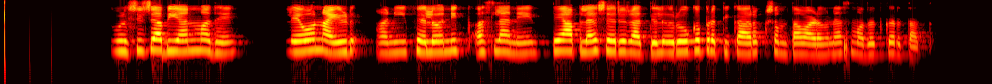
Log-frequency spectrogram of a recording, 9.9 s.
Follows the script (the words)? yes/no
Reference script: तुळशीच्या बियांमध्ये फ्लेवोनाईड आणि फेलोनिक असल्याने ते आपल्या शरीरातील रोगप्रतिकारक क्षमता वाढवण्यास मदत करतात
yes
